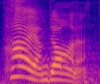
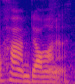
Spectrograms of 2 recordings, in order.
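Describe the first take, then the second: First: Open, self-assured hello at full voice; confident greeting. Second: Small, shrinking hello, a bit softer; timid greeting. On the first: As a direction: introduce yourself like you own the room. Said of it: "Isn't that a more powerful way to do it?". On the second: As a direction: introduce yourself as if taking up no space. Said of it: "you don't walk up to them and go". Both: Shown as a demonstration.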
